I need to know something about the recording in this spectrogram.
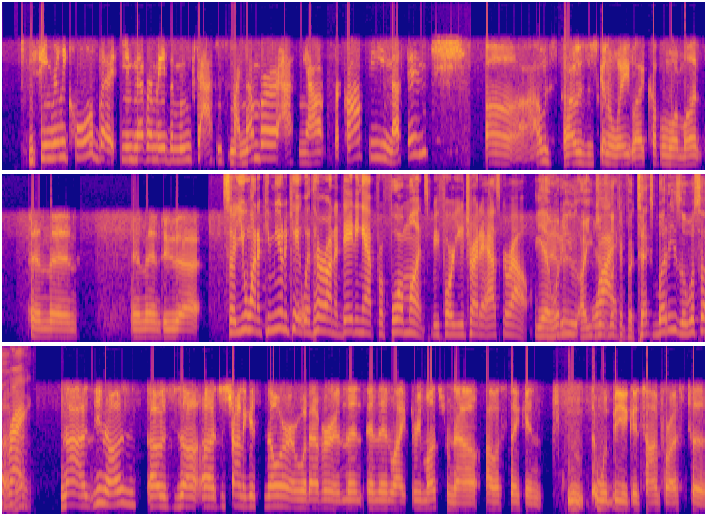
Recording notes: When we got him on the phone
